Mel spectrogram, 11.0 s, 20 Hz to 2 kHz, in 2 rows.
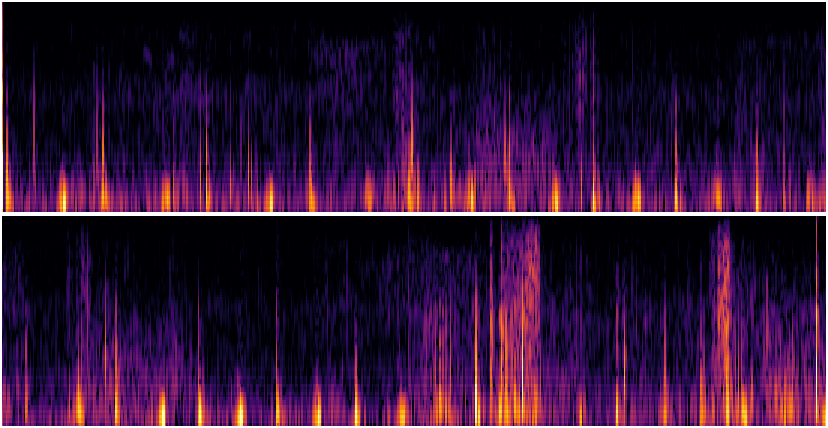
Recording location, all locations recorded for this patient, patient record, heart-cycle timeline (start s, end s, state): aortic valve (AV)
aortic valve (AV)+pulmonary valve (PV)+tricuspid valve (TV)+mitral valve (MV)
#Age: Child
#Sex: Female
#Height: 103.0 cm
#Weight: 14.0 kg
#Pregnancy status: False
#Murmur: Present
#Murmur locations: mitral valve (MV)+pulmonary valve (PV)+tricuspid valve (TV)
#Most audible location: pulmonary valve (PV)
#Systolic murmur timing: Holosystolic
#Systolic murmur shape: Plateau
#Systolic murmur grading: I/VI
#Systolic murmur pitch: Low
#Systolic murmur quality: Blowing
#Diastolic murmur timing: nan
#Diastolic murmur shape: nan
#Diastolic murmur grading: nan
#Diastolic murmur pitch: nan
#Diastolic murmur quality: nan
#Outcome: Abnormal
#Campaign: 2015 screening campaign
0.00	1.72	unannotated
1.72	1.88	S1
1.88	2.04	systole
2.04	2.14	S2
2.14	2.36	diastole
2.36	2.52	S1
2.52	2.68	systole
2.68	2.82	S2
2.82	3.04	diastole
3.04	3.20	S1
3.20	3.36	systole
3.36	3.48	S2
3.48	3.64	diastole
3.64	3.78	S1
3.78	3.90	systole
3.90	4.02	S2
4.02	4.18	diastole
4.18	4.32	S1
4.32	4.46	systole
4.46	4.58	S2
4.58	4.70	diastole
4.70	4.86	S1
4.86	5.00	systole
5.00	5.16	S2
5.16	5.36	diastole
5.36	5.47	S1
5.47	5.63	systole
5.63	5.73	S2
5.73	5.97	diastole
5.97	6.10	S1
6.10	6.23	systole
6.23	6.34	S2
6.34	6.50	diastole
6.50	6.66	S1
6.66	6.76	systole
6.76	6.90	S2
6.90	7.04	diastole
7.04	7.18	S1
7.18	7.28	systole
7.28	7.40	S2
7.40	7.56	diastole
7.56	7.70	S1
7.70	7.82	systole
7.82	7.92	S2
7.92	8.12	diastole
8.12	8.26	S1
8.26	8.38	systole
8.38	8.54	S2
8.54	10.99	unannotated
